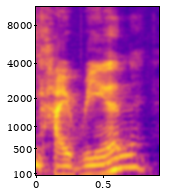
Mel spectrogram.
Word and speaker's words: Cairhien: It is Cairhien.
